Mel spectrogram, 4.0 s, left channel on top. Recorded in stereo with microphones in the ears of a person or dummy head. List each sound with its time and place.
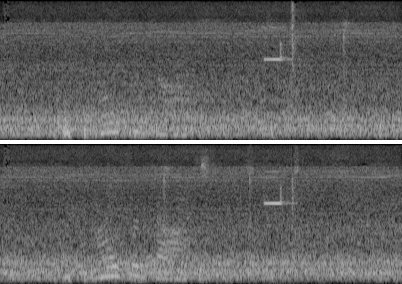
0.9 s a woman speaking: 65° right (ahead or behind), 0.8 m; by 2.2 s 85° right, 1.5 m
2.6 s a microwave: centre (ahead or behind), 0.7 m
